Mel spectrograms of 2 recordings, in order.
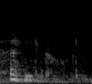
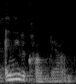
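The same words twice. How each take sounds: First: Breathy whisper through a laugh. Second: Low, soft aside to herself; telling herself to calm down. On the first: Laughing at her own rant, whispering to herself to calm down. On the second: Muttering to herself mid-rant to calm down. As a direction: pull it down and steady yourself. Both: Real, not acted.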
